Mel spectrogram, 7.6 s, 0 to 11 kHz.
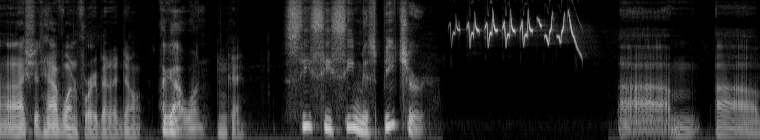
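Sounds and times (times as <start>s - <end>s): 
speech: 0.0s - 4.4s, 6.2s - 7.6s
chestnut-sided warbler singing: 4.4s - 6.1s.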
